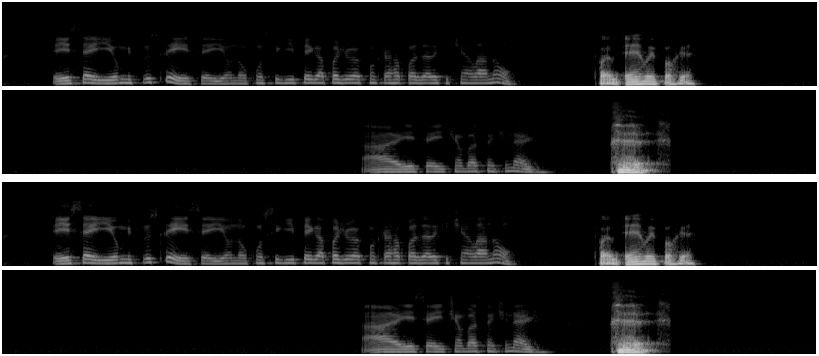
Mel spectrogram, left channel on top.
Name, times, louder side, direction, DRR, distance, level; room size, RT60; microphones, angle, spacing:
voice 1, 0.5-5.1 11.7-13.6, right 1 dB, 30° right, 3.8 m, -38 dB
voice 2, 6.0-6.9 14.2-14.8, equal, ahead, 2.8 m, -20 dB
head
